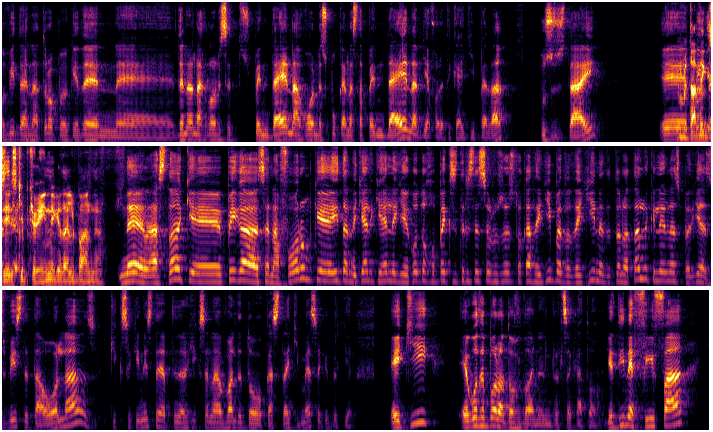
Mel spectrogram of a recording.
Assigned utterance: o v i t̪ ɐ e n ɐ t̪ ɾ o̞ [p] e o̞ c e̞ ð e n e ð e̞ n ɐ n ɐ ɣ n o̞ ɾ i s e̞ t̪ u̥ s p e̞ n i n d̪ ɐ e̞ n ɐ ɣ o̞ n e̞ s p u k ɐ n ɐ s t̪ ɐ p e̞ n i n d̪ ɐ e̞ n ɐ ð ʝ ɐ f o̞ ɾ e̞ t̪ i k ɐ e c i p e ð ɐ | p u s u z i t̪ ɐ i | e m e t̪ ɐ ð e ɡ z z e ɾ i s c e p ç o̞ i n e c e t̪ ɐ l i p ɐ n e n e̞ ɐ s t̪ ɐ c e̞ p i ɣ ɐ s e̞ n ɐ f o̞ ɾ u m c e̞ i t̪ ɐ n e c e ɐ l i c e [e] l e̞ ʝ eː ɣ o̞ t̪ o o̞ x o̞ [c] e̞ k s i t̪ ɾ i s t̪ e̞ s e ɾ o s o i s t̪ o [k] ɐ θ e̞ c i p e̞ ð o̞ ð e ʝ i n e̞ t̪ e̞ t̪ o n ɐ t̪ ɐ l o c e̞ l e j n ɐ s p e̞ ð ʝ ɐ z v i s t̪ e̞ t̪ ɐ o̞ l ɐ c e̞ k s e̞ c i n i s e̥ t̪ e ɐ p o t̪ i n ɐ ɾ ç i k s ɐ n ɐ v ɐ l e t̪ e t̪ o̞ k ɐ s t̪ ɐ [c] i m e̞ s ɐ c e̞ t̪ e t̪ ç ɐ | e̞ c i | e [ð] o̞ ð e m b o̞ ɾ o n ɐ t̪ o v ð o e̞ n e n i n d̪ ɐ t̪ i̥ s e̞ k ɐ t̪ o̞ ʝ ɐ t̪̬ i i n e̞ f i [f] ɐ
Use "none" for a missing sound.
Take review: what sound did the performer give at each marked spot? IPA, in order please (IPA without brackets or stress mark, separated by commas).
p, e, p, k, c, ɣ, f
